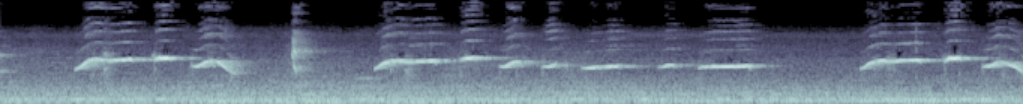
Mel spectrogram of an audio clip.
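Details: A pet male cockatiel, free-roaming at home, sings to his owner's feet, whistling a string of clear, slurred notes, some rising and some falling, over a low steady hum.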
